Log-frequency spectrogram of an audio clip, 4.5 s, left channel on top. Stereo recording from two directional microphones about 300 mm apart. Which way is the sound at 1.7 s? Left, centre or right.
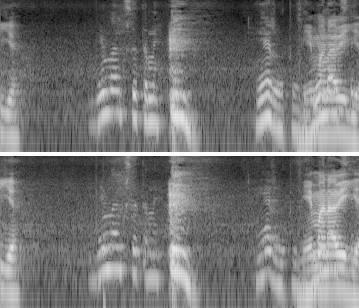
Left.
